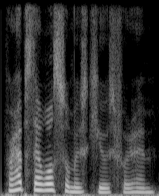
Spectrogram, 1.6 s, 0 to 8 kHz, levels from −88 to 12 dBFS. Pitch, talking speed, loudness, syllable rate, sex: 205 Hz, 265 wpm, -17 LUFS, 7.4 syllables/s, female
